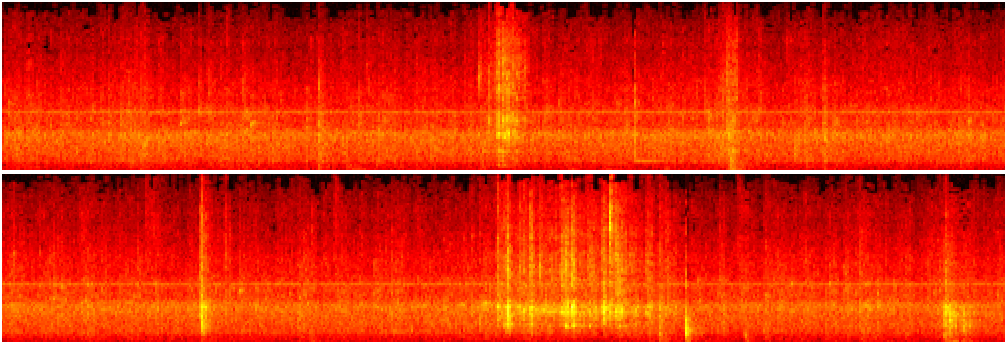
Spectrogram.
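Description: Heavy rain falling steadily, a dense, even hiss. A few sharp clicks and crinkles of plastic food containers being handled stand out over it, with a quick run of them a little before the end.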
